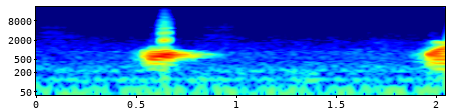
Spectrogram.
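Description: Two brief, muffled spoken words with the crisp high consonant sounds missing, as filtered speech simulating hearing loss makes words hard to recognise.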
